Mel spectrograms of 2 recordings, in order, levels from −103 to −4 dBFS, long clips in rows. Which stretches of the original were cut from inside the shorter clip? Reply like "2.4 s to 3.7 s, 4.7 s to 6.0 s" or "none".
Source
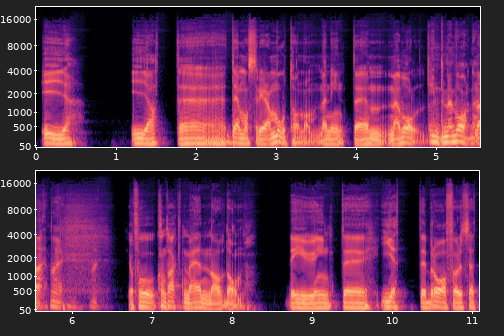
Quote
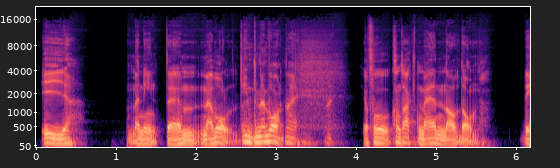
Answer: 1.1 s to 3.5 s, 5.4 s to 5.7 s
